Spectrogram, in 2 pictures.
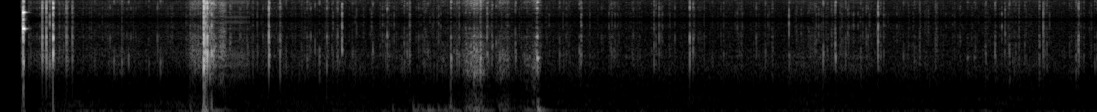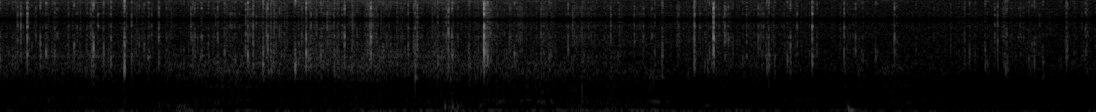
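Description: Skis sliding over snow, a steady hiss, with a few loud knocks and rubbing from the body-worn camera being handled near the start.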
